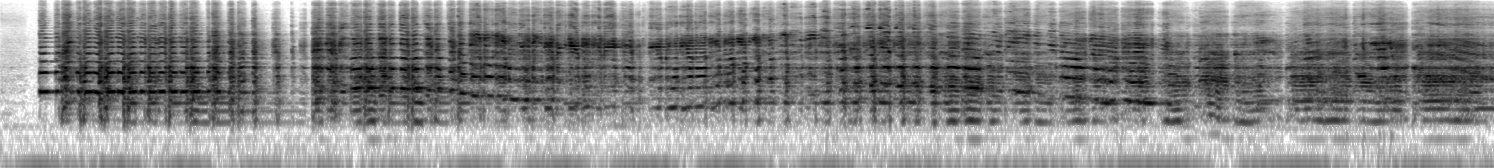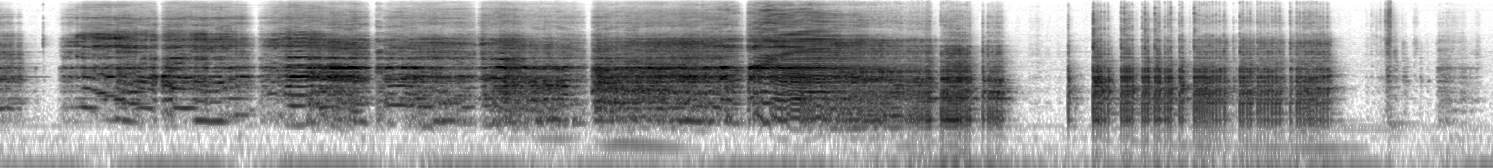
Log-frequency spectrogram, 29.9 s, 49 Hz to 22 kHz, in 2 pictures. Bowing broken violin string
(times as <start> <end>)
0.4 20.3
